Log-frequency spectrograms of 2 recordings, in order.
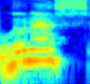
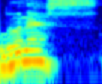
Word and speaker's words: Lunes: So Kensington, we're at 4207 18th Avenue, and My name is William Lunes, pronounced like Monday in Spanish. I always tell people Lunes, so it's usually easy to remember after that.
